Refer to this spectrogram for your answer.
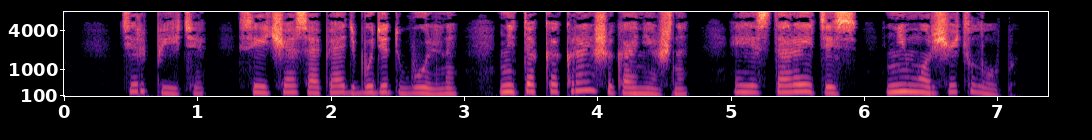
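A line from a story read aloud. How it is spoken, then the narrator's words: Whispering. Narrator (Russian): прошептав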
